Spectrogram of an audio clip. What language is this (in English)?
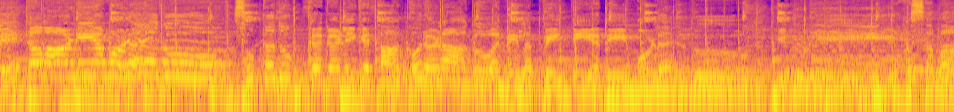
Kannada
